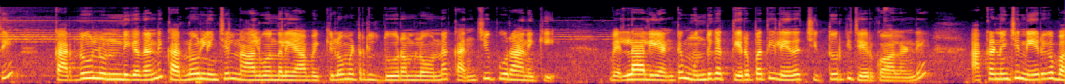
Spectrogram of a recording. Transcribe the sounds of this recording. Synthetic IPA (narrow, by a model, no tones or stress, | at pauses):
i | kɐɾnuːluɳɖiɡɐd̪ɐɳɖikɐɾnuːlːiɲt͡ʃelɐnaːluɡuʋɐnd̪ɐlɐjaːbʱɐjkilo̞ːmiːʈɐɾlɐd̪uːɾɐmlo̞ːunːɐkɐɲt͡ʃipuːɾaːniki | ʋɛɭːaːliɐɳʈe̞ːmund̪uɡaːt̪iɾupɐt̪ilɛːd̪aːt͡ʃit̪ːuːɾikit͡ʃeːɾukɔːʋaːlɐɳɖi | ɐ̰kːɐɽɐnuɲt͡ʃine̞ːɾuɡaːbʱɐ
